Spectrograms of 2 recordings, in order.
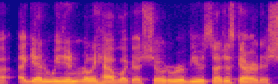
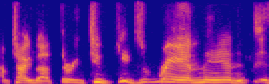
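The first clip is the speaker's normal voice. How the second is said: very high, hyped-up, excited badass boasting voice; 10 semitones higher than usual. Showing how to talk about RAM: excited badass Hackers movie voice. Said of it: "You gotta sound excited as shit and like you're the most badass person".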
